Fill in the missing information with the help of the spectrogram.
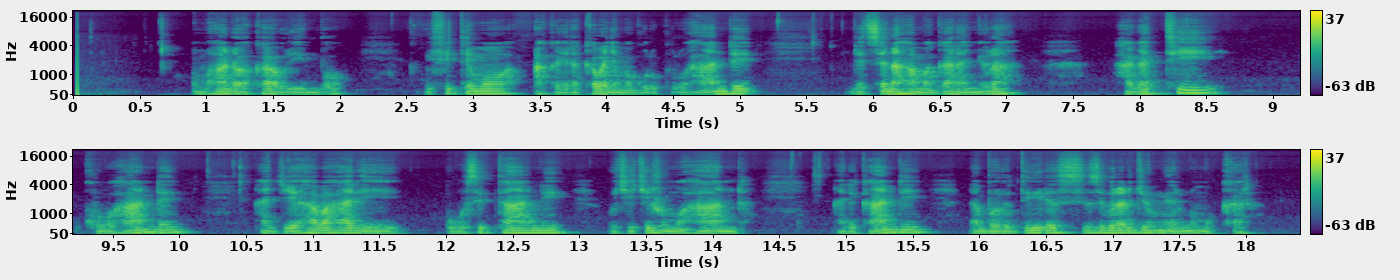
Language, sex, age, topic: Kinyarwanda, female, 25-35, education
